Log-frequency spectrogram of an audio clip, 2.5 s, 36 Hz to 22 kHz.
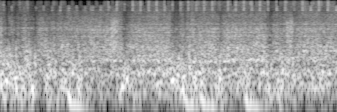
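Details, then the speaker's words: Nissan Cefiro A31, long-sat drift car with a newly installed OEM fuel pump. Rough, uneven, lumpy idle with the engine shaking from a bad misfire. The owner suspects the old distributor cap and rotor, not confirmed. "there is a bad misfire happening and I don't know exactly what it could be I really am like I said it's starting to think it might be a bad distributor cap and rotor"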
